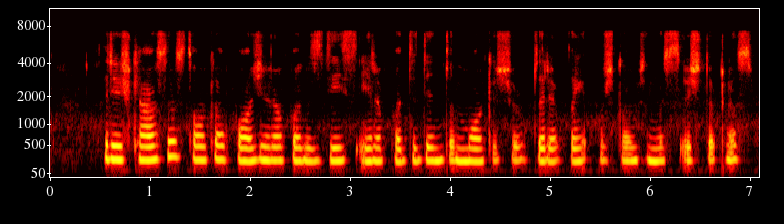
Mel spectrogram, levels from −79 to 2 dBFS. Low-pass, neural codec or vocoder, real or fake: 7.2 kHz; codec, 16 kHz, 4.8 kbps, FACodec; fake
